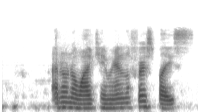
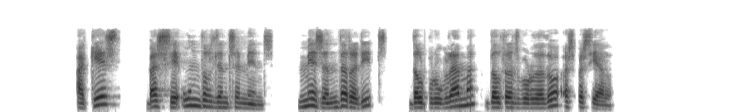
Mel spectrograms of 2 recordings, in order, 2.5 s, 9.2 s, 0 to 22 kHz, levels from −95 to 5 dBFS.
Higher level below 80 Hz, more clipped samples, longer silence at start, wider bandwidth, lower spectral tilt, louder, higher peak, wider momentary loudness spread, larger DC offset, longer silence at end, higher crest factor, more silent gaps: about the same, -68 dBFS vs -66 dBFS; neither; second, 0.15 s vs 0.95 s; about the same, 8 kHz vs 7.8 kHz; first, -6 dB/octave vs -3.5 dB/octave; second, -27 LUFS vs -18 LUFS; second, -8 dBFS vs -2 dBFS; second, 6 LU vs 10 LU; neither; second, 0.15 s vs 1.55 s; about the same, 20 dB vs 18 dB; second, none vs 1.51-1.83 s, 3.42-3.72 s, 4.84-5.11 s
